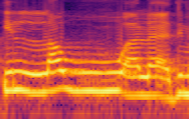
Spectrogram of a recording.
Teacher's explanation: Karena ada tanwin bertemu dengan huruf wawu ya. Illau wala zimmah, jadi dimasukkan dengan cara mendengung. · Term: idgham bi gunnah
